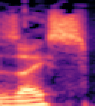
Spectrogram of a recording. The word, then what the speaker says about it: Zeiss: It's a Zeiss, pronounced like nice.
